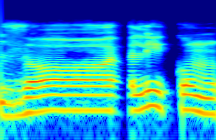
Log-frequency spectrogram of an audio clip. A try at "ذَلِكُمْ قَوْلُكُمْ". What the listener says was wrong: ذال کو موٹا نہیں کریں گے، ذال باریک لیٹرز میں سے ہے. ذالکم نہیں بولیں گے، ذالکم قولکم.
